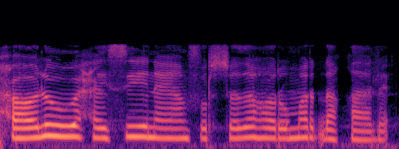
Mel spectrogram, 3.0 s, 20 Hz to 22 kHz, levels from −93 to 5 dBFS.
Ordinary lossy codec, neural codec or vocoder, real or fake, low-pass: none; none; real; 7.2 kHz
